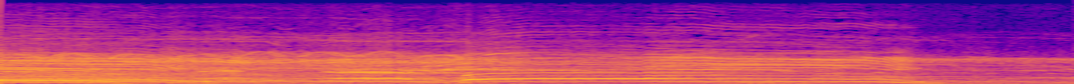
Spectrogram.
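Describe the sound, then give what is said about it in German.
A crowd at a rally in the GDR (East Germany) shouts loudly, many voices overlapping in long, sustained cries that rise and fall together for a few seconds before fading off. “Oh, ich glaube, jetzt beruhigen wir uns mal wieder, denn mit Schreien erreichen wir nichts.”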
